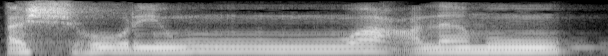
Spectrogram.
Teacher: نسقط التنوين من اللفظ ولذلك لون بالرمادي في مصحف التجويد إشارة إلى أنه لا يلفظ، ونقف بغنة زمنها حركتان على حرف الواو ولذلك لونت باللون الأخضر ولكن من غير تشديد لحرف الواو، تقرأ هكذا أشهر واعلموا. · Term: الإدغام بغنة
